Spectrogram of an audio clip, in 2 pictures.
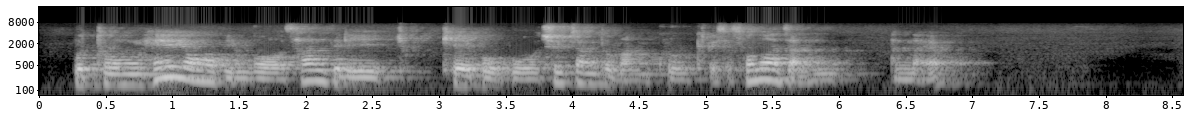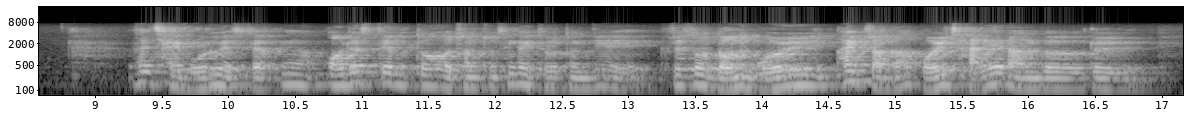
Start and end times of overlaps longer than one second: none

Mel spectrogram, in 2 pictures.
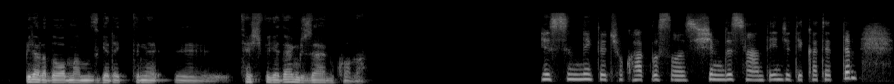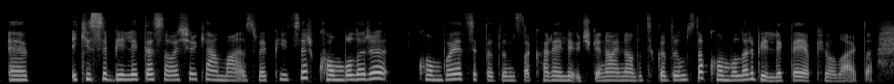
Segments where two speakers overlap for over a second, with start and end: none

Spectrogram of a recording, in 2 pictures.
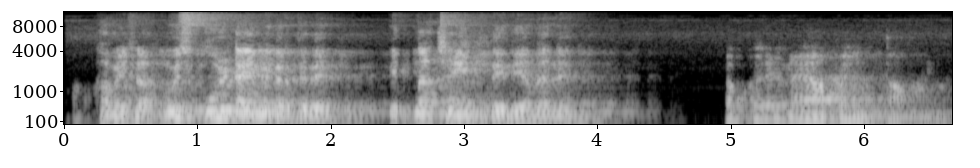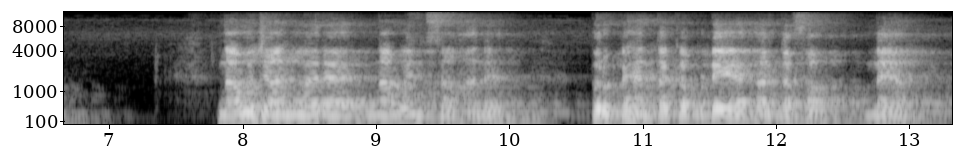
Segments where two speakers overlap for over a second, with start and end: none

